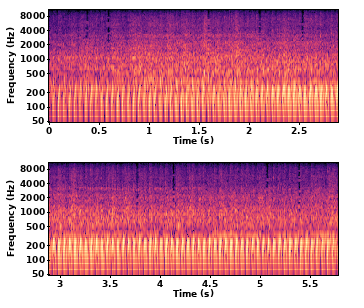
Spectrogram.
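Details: Gilson snow blower small engine, carb previously cleared of acorns, started with choke and throttle after electric starter repair: steady even single-cylinder putter at constant speed, no misses or knocks; runs smoothly, though throttle slowly vibrates down from full.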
